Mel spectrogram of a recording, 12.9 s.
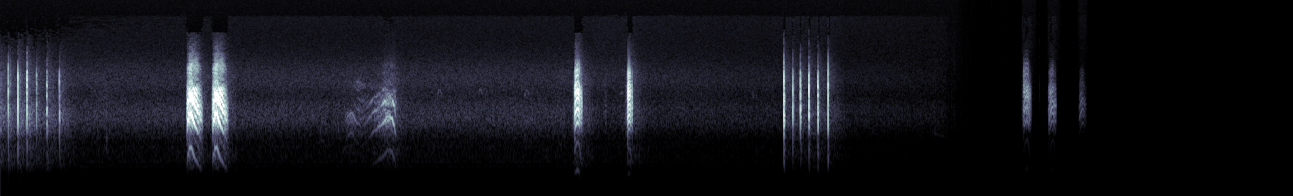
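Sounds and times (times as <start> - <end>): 
short-eared owl giving rasping barks: 0.0 - 6.5, 7.8 - 8.3.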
